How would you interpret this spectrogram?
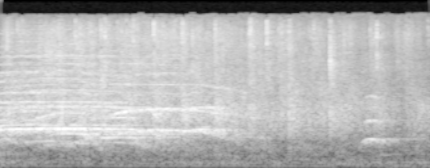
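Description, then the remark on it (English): A church audience claps and cheers loudly to thank the children's ministries, with high whoops and a whistle rising over dense, crackling applause that gradually tapers off toward the end. “And now we got to do a really loud one. Can we thank all the children's ministries?”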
